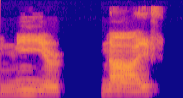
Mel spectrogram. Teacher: N, voiced alveolar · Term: nasal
